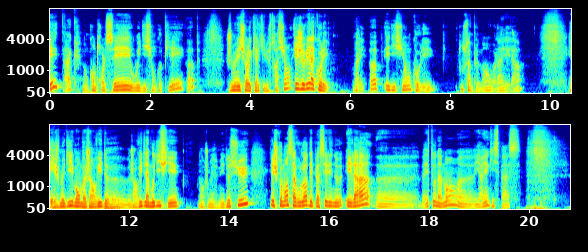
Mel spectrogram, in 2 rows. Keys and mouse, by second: 2.0 click, 2.8 click, 4.1 click, 4.7 click, 5.6 click, 6.9 click, 8.1 click, 9.0-10.2 drag, 12.4 click, 13.2 click, 15.7 click, 17.7 click, 19.0-20.0 drag.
